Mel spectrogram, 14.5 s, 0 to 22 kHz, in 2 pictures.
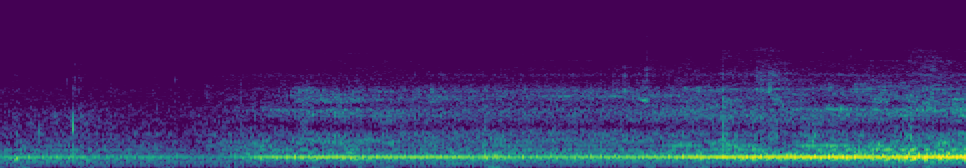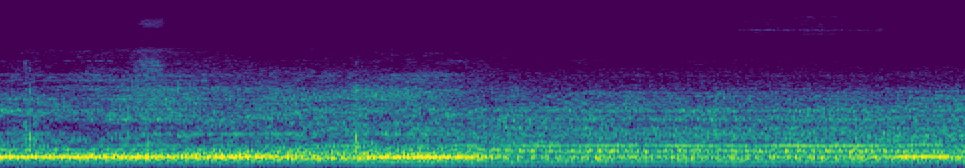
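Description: Ford F450 recovery truck running with a steady droning hum, growing louder over the first several seconds and then holding.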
